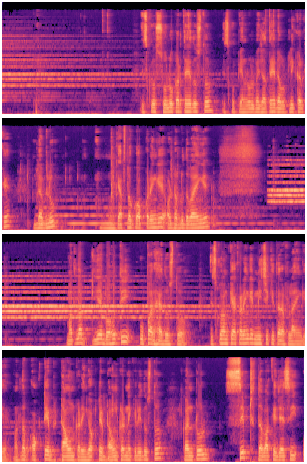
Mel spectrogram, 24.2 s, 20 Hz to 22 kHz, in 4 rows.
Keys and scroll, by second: 6.6 w, 8.2 Caps_Lock, 9.4 w.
